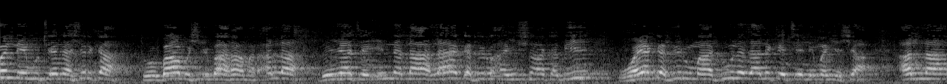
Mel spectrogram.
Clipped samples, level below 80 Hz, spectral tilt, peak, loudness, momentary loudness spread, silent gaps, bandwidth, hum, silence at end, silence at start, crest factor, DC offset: under 0.1%; -48 dBFS; -4.5 dB/octave; -4 dBFS; -22 LUFS; 8 LU; none; 7.6 kHz; none; 0 s; 0 s; 16 dB; under 0.1%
